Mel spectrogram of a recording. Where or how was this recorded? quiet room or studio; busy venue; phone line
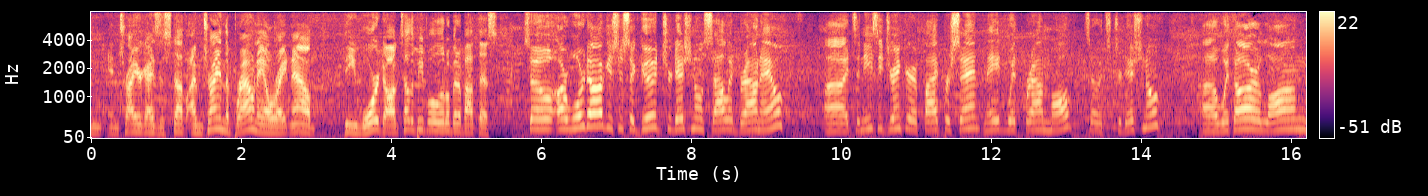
busy venue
